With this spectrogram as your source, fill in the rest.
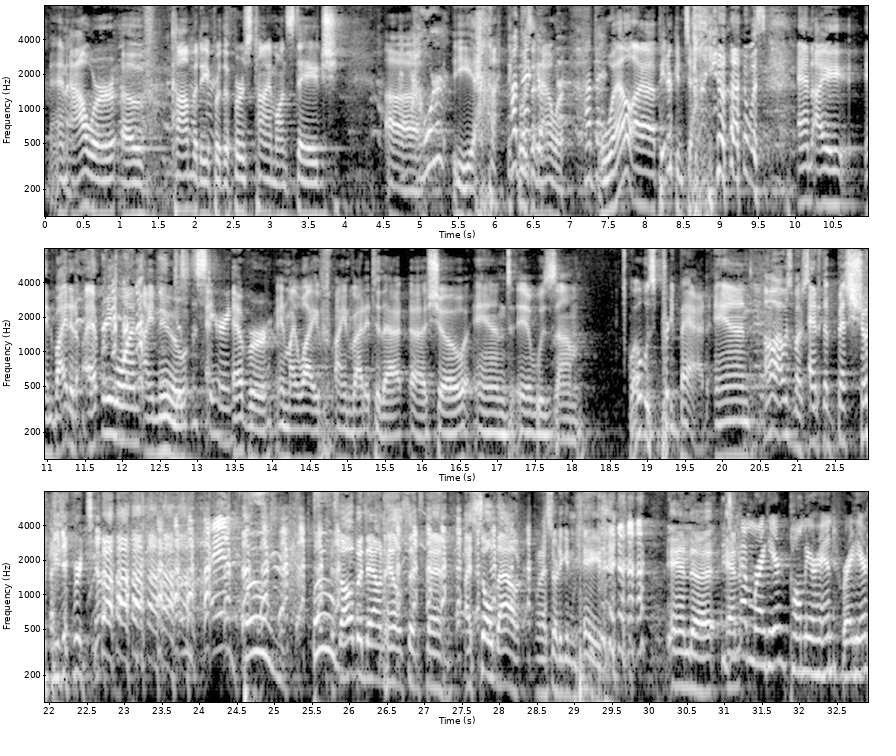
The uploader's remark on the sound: This is the second LIVE Dork Forest taped in Seattle, before a live audience.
